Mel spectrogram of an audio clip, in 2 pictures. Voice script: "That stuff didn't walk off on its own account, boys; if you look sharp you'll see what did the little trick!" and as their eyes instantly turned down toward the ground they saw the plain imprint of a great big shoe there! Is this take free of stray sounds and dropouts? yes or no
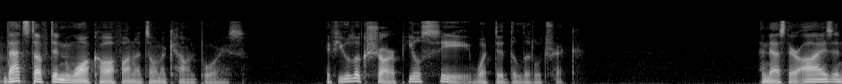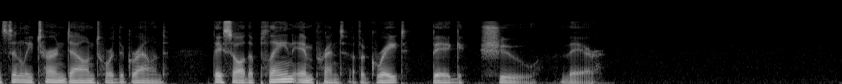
yes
